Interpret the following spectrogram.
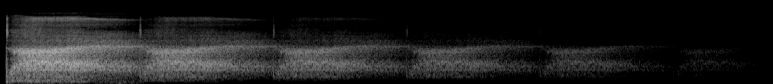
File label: "Die", Evil Voice Echo; Talking Sound Effects; fantasy sound effect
